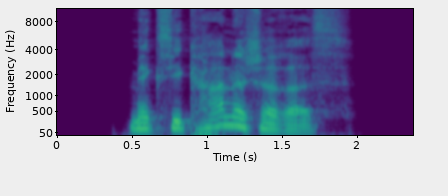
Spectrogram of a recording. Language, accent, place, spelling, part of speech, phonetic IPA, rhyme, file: German, Germany, Berlin, mexikanischeres, adjective, [mɛksiˈkaːnɪʃəʁəs], -aːnɪʃəʁəs, De-mexikanischeres.ogg
- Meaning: strong/mixed nominative/accusative neuter singular comparative degree of mexikanisch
